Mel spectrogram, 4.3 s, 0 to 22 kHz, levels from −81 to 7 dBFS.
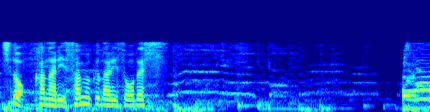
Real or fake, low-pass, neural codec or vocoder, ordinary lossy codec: fake; 5.4 kHz; codec, 24 kHz, 3.1 kbps, DualCodec; Opus, 64 kbps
